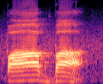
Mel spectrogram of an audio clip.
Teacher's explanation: लिप जो दोनों lips एक दूसरे से टाइटली क्लोज्ड हो जाते हैं, जैसे पा बा, टाइटली क्लोज होने के बाद में ये साउंड का प्रोडक्शन होता है।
